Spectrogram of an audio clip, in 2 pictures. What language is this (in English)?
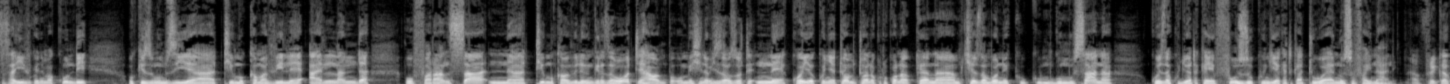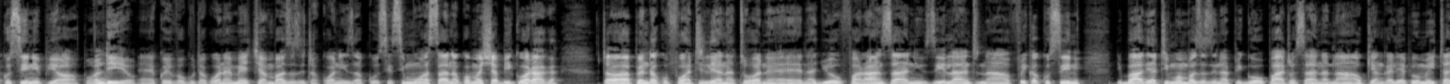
Swahili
